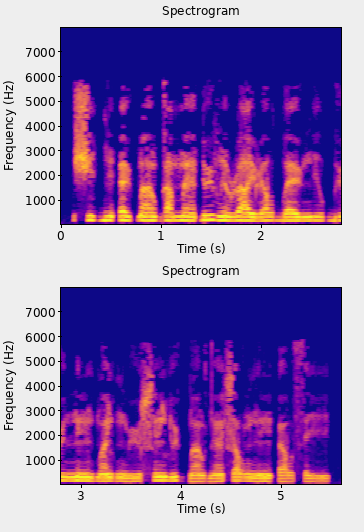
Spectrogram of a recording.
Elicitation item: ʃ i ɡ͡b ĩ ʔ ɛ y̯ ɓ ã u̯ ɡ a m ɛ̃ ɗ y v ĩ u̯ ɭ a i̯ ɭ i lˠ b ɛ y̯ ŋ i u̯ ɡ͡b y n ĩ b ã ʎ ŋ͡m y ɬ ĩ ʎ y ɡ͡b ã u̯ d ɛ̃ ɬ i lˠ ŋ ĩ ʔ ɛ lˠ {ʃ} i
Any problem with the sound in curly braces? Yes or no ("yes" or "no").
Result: yes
